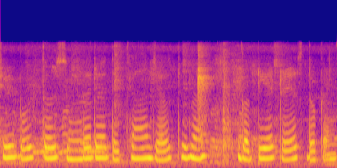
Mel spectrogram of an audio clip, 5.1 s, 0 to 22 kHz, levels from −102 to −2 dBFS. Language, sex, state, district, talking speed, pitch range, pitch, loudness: Odia, female, Odisha, Malkangiri, 95 wpm, 220-255 Hz, 245 Hz, -13 LUFS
